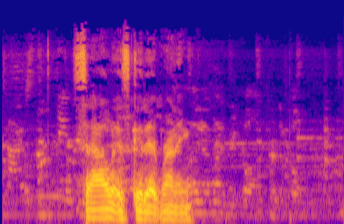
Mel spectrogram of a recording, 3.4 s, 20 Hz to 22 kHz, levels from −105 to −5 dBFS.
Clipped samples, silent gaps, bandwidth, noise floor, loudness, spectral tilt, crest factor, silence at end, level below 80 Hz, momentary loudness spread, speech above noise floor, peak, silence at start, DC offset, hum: under 0.1%; none; 14.5 kHz; -46 dBFS; -16 LUFS; -5.5 dB/octave; 18 dB; 0.95 s; -46 dBFS; 23 LU; 30 dB; -2 dBFS; 0.1 s; under 0.1%; none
